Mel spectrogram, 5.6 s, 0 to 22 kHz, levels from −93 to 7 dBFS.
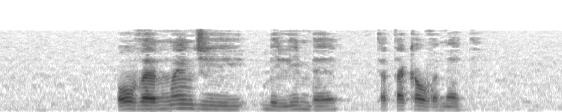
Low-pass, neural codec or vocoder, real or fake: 7.2 kHz; codec, 16 kHz, 8 kbps, FreqCodec, larger model; fake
